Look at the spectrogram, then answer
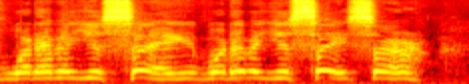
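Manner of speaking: very high, terrified, scared-sounding voice. Ordered to tie themselves up, answering the one giving orders, super scared and pleading. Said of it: "seem super scared".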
